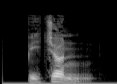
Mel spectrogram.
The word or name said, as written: pichón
